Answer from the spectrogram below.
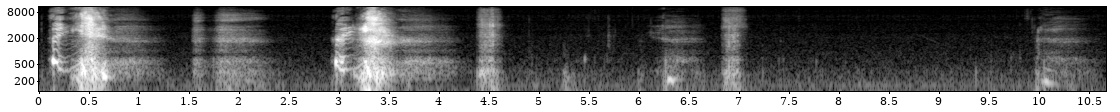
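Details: A person with a cold gives two forceful, snotty sneezes, each after a quick inhale, followed by several short sniffs in a quiet room.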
